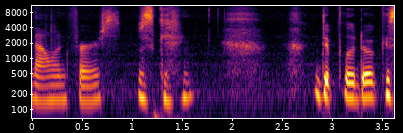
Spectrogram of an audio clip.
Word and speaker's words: Diplodocus: That one is sadly pronounced Diplodocus, and not funny way.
